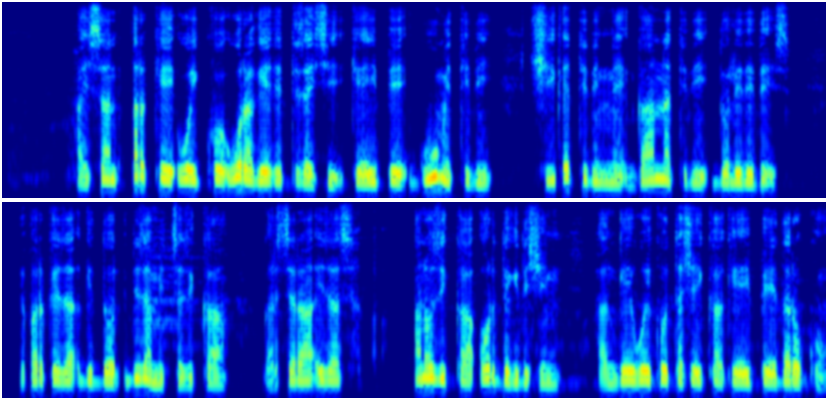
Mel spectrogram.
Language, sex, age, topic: Gamo, male, 25-35, government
